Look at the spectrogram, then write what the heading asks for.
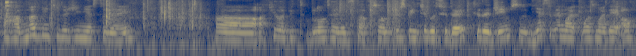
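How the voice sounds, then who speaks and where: A woman's voice: on the low side, background noise. A woman from France with a French accent, hosting a casual livestream, rambling and hesitant with many fillers and restarts, sounding sleepy. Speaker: livestream host. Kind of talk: casual livestream chat with viewers. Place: hotel suite, indoors.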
